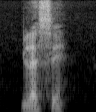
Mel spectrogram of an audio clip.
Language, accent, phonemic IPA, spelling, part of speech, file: French, France, /ɡla.se/, glacé, adjective / verb, LL-Q150 (fra)-glacé.wav
- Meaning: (adjective) 1. icy, frozen 2. glazed, glacé; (verb) past participle of glacer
